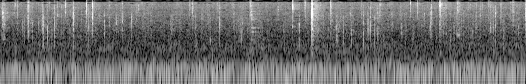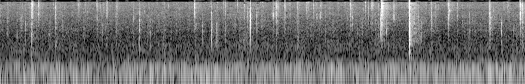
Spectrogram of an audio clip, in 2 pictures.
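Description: Wood fire crackling in a fireplace: a steady low rumble of flames under scattered sharp pops and snaps, the loudest about three seconds in and again near the end.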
